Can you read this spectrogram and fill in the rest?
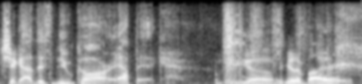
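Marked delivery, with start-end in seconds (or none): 0.0-1.7 put-on 1990s kids' commercial announcer voice. Asked to sell something, in a 90s kid commercial announcer voice. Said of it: "do your best 90s kid commercial announcer voice".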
